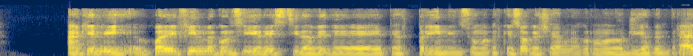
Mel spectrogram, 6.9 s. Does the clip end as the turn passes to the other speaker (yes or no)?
yes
